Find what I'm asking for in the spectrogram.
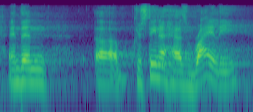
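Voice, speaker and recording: A man speaks at a fairly slow pace with vocal fry. His pitch varies in an ordinary way. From Philippines. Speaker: church member. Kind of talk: sermon. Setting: church. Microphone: echo.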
